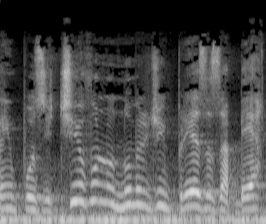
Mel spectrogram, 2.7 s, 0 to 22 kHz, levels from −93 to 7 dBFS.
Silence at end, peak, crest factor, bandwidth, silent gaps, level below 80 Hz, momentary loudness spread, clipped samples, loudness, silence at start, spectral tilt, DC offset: 0 s; 0 dBFS; 16 dB; 12.5 kHz; none; -22 dBFS; 5 LU; under 0.1%; -17 LUFS; 0 s; -4 dB/octave; under 0.1%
